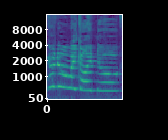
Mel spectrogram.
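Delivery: very high, loud mock wail; high-pitched, hammed-up despair; distraught wail. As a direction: wail it like a heartbroken fan. Reliving a character's death.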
